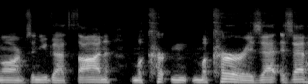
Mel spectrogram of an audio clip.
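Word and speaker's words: Makar: out and said, he said it's McCurr. He just didn't want to correct anybody. I'll stick with Maker just for the simple fact it's easier, and I don't have to remember to change the pronunciation. If his mama calls him McCurr, I'm going to call him McCurr.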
